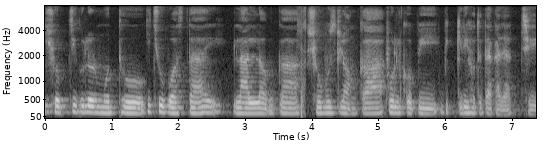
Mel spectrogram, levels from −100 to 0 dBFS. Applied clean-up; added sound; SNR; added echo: none; none; none; none.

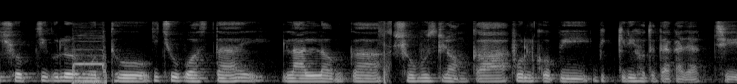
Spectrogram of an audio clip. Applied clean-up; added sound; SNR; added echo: none; Printer; 2 dB; none.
